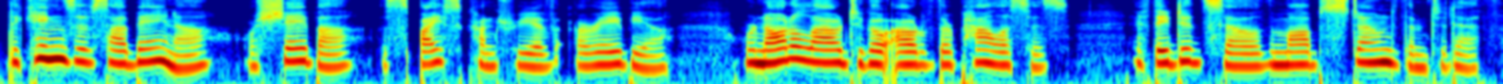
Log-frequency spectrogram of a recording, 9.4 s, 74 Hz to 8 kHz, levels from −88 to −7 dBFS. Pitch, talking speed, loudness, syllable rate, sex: 230 Hz, 190 wpm, -17 LUFS, 5.2 syllables/s, female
